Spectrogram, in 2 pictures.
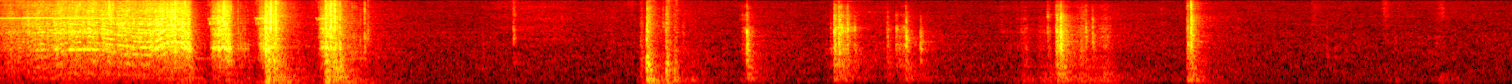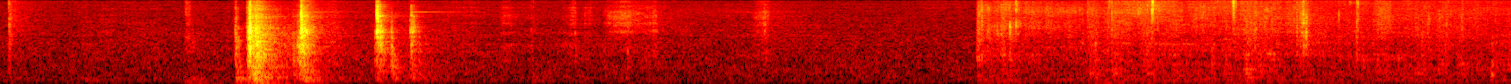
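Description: Cordless drill briefly driving a screw into the wooden door, followed by scattered sharp clicks and taps as a small metal door latch is fitted and handled.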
